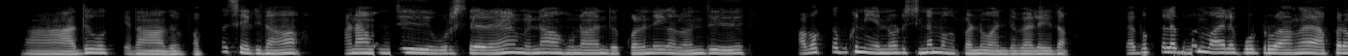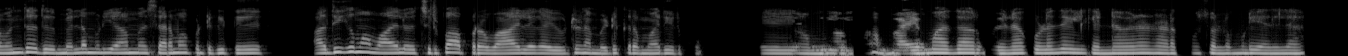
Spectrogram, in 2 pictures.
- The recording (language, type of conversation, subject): Tamil, podcast, வீட்டுப் பணிகளைப் பகிர்ந்து கொள்ளும் உரையாடலை நீங்கள் எப்படி தொடங்குவீர்கள்?
- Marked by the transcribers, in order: in English: "ஓகே"; distorted speech; mechanical hum; other noise; unintelligible speech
